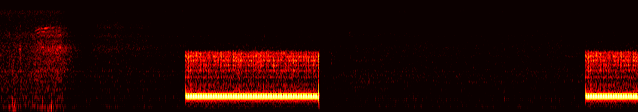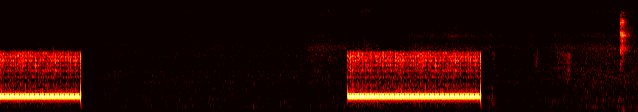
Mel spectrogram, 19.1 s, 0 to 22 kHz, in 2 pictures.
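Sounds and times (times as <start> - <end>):
outgoing call ringback tone over a phone line: 2.8 - 4.8, 8.8 - 10.8, 14.8 - 16.8.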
